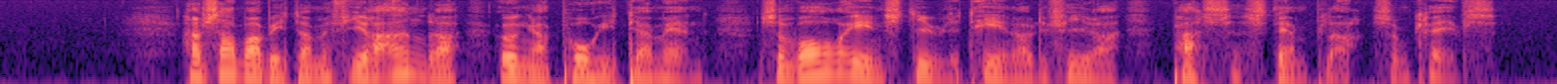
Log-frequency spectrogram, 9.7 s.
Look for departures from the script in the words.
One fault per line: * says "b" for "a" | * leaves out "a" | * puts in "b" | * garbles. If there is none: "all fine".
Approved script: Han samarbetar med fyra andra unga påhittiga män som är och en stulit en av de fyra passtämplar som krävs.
* says "var" for "är"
